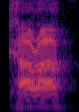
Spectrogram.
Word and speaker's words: Kara: Her name is Cara Kurtz. Let me spell it for you.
